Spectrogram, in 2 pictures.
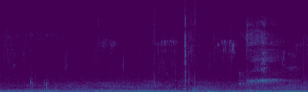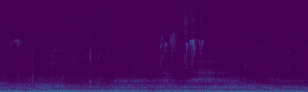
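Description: Hens pecking at a bowl of cut fruit, beaks tapping in scattered clicks, with soft hen vocalizations and one louder call about four seconds in, over a steady low rumble.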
